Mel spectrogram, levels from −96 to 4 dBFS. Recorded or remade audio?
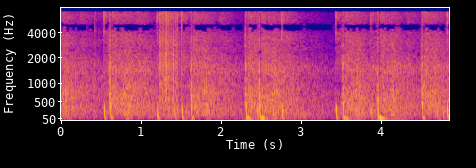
recorded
